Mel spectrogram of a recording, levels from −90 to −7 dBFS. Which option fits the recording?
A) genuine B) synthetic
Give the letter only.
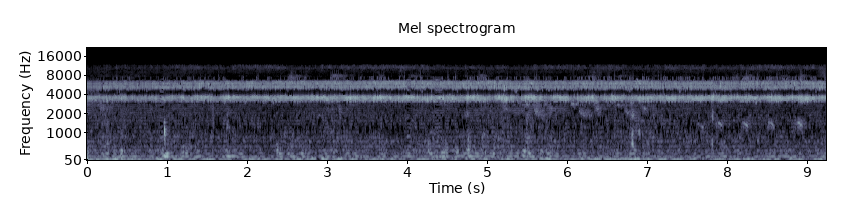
B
